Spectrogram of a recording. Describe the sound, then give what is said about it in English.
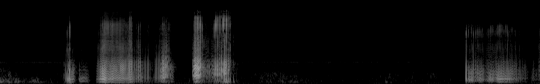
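A series of loud fart noises, several rapid sputtering blasts ending in a wet squelch, then a pause of near silence before one more raspy burst. “I was like a couch fart.”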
